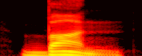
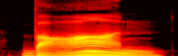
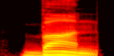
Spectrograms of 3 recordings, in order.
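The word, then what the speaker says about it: بًا: So you always have to write it, but you never, ever pronounce it. It's completely silent.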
